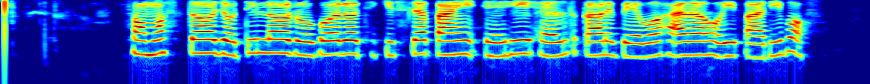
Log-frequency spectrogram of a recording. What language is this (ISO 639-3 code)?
ori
